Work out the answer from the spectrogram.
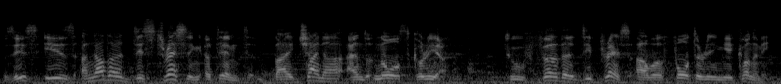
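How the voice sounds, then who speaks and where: A stern admiral, voiced by a man, delivering a measured, formal statement in a video game news clip. His tone is grave and official, with light music underneath. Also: mid-range voice, lively intonation, a bit bright, close to an everyday voice.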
